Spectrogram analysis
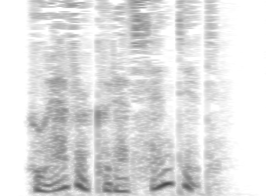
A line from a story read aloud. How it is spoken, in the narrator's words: she whispered to herself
